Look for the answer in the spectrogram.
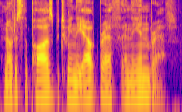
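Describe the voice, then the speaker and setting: A man with a mid-pitched voice leads a guided meditation. He gives each instruction calmly and deliberately, like a teacher. The sound is dry, with no room echo. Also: gravelly, clear, resonant tone.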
